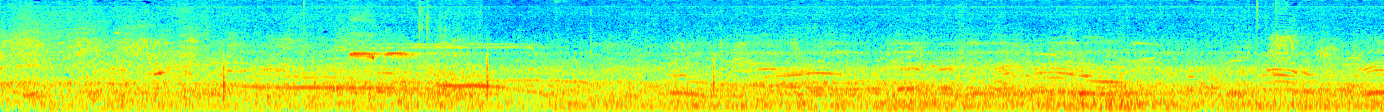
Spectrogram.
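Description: A crowd murmurs and calls out outdoors in the distance.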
